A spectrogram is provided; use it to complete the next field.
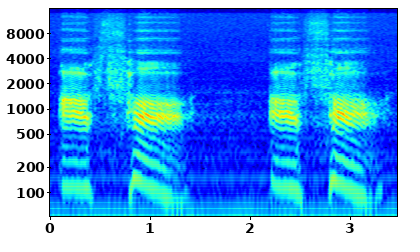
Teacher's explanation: The next place of articulation is the labiodental place of articulation, where we can observe a constriction between the lower lip and the upper teeth. A typical consonant would be ah-fa, ah-fa.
